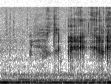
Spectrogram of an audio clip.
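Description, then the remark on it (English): Soft, dry scritching of a quill on parchment, written by an ancient figure at a small desk, comes in short strokes and a longer run of scratches, faint over a steady low hum. “You hear the scritch of a quill on parchment and the tap as it goes into an inkwell before you continue to hear the scritch of this paper.”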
